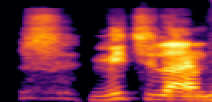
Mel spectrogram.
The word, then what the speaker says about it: Midtjylland: Then I don't know how to pronounce Midtjylland. Midtjylland.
